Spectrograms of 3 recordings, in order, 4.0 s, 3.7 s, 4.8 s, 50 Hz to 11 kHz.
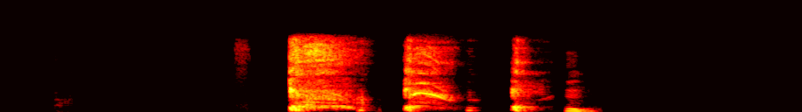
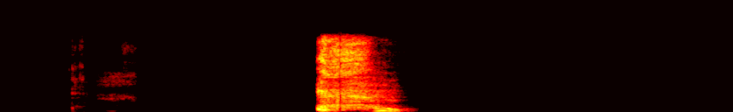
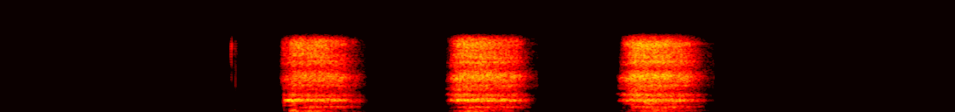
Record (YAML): three_cough_length: 4.0 s
three_cough_amplitude: 27602
three_cough_signal_mean_std_ratio: 0.34
cough_length: 3.7 s
cough_amplitude: 25818
cough_signal_mean_std_ratio: 0.25
exhalation_length: 4.8 s
exhalation_amplitude: 11060
exhalation_signal_mean_std_ratio: 0.39
survey_phase: beta (2021-08-13 to 2022-03-07)
age: 18-44
gender: Male
wearing_mask: 'No'
symptom_new_continuous_cough: true
symptom_runny_or_blocked_nose: true
symptom_fever_high_temperature: true
symptom_headache: true
smoker_status: Never smoked
respiratory_condition_asthma: false
respiratory_condition_other: false
recruitment_source: Test and Trace
submission_delay: 3 days
covid_test_result: Positive
covid_test_method: RT-qPCR
covid_ct_value: 28.2
covid_ct_gene: ORF1ab gene
covid_ct_mean: 28.8
covid_viral_load: 370 copies/ml
covid_viral_load_category: Minimal viral load (< 10K copies/ml)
